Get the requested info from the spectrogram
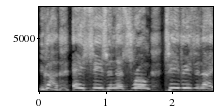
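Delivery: shrill, high, drawn-out screaming. Retelling how the dad yelled at everyone after the power cut: imitating dad screaming. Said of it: "he started screaming at everyone".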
